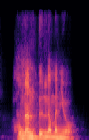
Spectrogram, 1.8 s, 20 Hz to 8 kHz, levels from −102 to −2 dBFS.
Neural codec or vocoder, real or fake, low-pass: codec, 16 kHz, 2 kbps, X-Codec, HuBERT features, trained on balanced general audio; fake; 7.2 kHz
